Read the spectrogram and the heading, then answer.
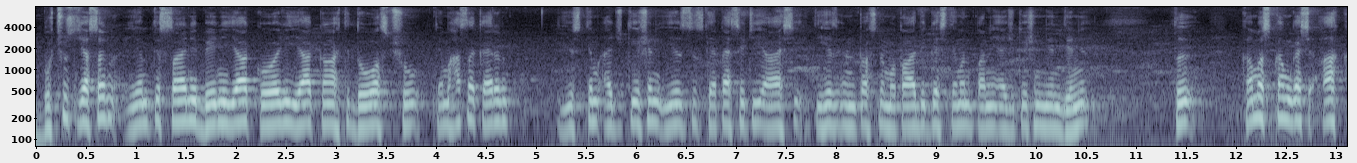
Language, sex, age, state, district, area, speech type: Kashmiri, male, 30-45, Jammu and Kashmir, Shopian, rural, spontaneous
